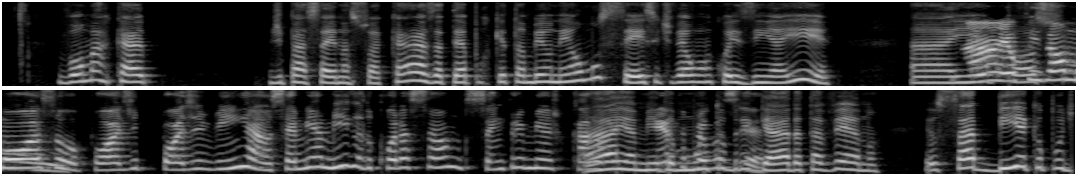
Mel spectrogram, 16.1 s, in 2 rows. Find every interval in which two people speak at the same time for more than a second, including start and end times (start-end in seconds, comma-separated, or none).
7.2-8.6, 12.4-13.8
